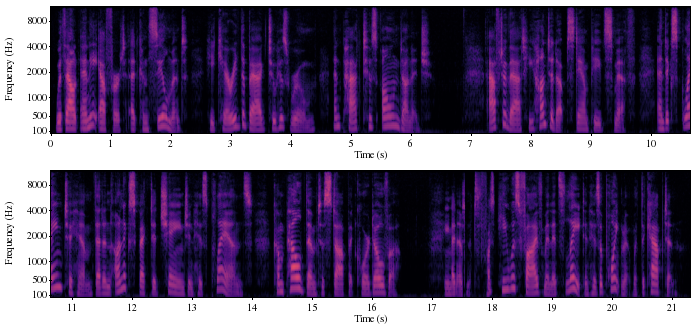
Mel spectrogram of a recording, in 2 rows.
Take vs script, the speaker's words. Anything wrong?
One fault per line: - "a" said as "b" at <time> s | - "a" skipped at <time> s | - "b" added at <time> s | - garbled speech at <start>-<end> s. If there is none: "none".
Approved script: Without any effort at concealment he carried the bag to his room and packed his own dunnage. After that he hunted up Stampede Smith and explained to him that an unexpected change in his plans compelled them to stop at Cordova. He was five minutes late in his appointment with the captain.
- garbled speech at 17.2-18.0 s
